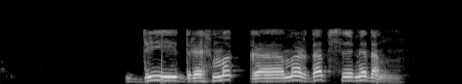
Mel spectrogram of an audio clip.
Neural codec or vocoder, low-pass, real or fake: none; 5.4 kHz; real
